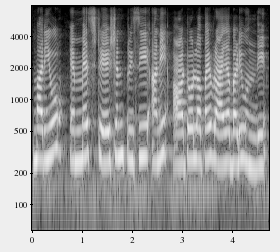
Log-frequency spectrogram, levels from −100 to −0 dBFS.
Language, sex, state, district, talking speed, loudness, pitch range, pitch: Telugu, female, Telangana, Hyderabad, 115 wpm, -15 LUFS, 250-285 Hz, 265 Hz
